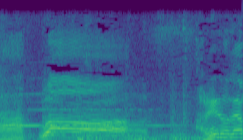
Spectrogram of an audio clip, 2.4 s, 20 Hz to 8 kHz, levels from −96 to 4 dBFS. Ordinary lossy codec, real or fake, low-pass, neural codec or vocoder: none; real; 7.2 kHz; none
